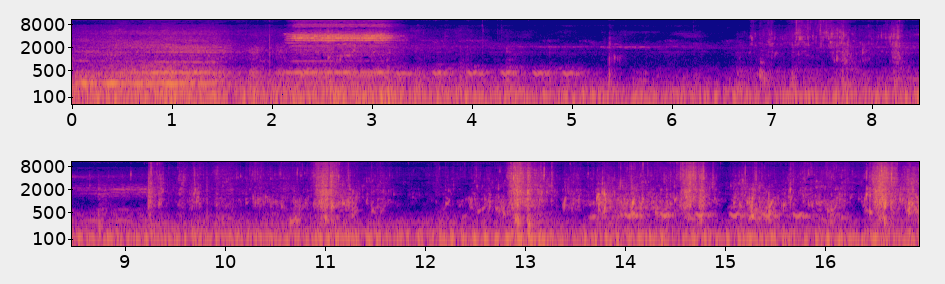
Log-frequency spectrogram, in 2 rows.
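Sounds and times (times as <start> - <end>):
low rumble: 0.0 - 6.8
muddy water splashing: 6.8 - 16.9
fish trap plunging into water: 9.2 - 16.9.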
